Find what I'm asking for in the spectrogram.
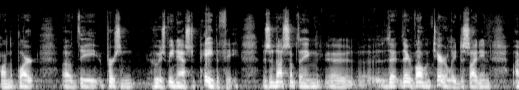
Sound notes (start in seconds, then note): none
